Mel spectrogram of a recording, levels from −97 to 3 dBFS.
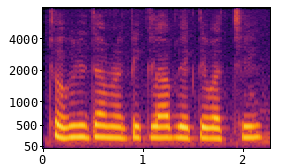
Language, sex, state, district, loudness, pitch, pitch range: Bengali, female, West Bengal, Cooch Behar, -13 LUFS, 235 Hz, 230-240 Hz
